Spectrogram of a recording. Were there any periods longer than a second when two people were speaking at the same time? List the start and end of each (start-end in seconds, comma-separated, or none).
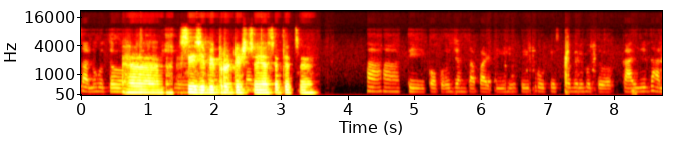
0.9-3.0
